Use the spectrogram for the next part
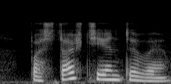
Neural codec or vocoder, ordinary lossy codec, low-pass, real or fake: none; none; 7.2 kHz; real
